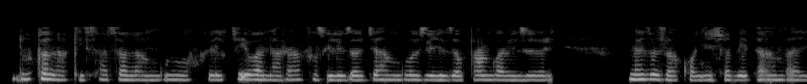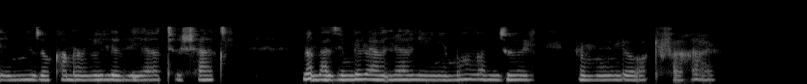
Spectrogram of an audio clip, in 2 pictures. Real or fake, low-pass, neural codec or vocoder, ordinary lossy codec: fake; 7.2 kHz; codec, 24 kHz, 1.5 kbps, HILCodec; MP3, 24 kbps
